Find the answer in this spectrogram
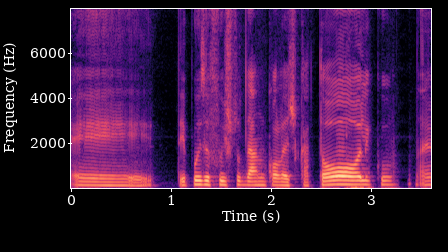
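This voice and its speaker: A woman's very deep, low voice at a fairly slow pace, monotone and flat in intonation. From Natal, Rio Grande do Norte, Brazil. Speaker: journalist, professor and Wiccan witch. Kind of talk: casual interview chat.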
